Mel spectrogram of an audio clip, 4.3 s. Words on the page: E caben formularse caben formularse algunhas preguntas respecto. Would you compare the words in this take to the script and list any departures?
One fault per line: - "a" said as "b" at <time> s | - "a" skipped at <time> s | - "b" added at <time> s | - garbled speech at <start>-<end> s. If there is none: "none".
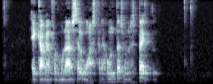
- "caben formularse" skipped at 1.5 s
- "ao" added at 2.4 s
